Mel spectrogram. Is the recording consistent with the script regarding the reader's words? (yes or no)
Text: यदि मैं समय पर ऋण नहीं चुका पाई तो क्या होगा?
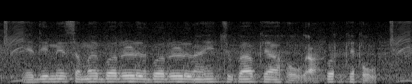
no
